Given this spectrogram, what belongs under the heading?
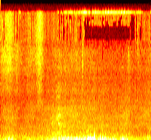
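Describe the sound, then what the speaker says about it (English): Strong wind buffeting a camera microphone outdoors at a fence repair, a low rumbling roar that gusts and swells unevenly across the whole stretch, with no voices. "The wind is really bad"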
